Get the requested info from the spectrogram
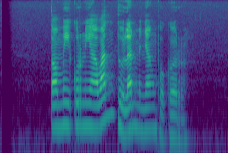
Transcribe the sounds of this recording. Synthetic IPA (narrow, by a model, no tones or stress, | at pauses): t̪ɔmikurniawand̪̥o̤lanməɲaŋb̥ɔ̤ɡ̥ɔ̤r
